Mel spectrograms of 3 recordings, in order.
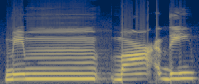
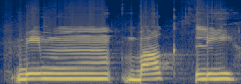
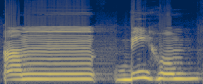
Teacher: मीम से बदलकर हम गुना करके पढ़ेंगे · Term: इकलाब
